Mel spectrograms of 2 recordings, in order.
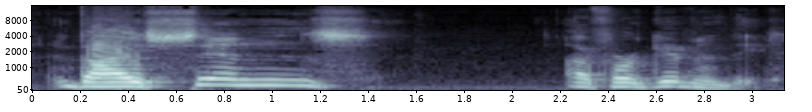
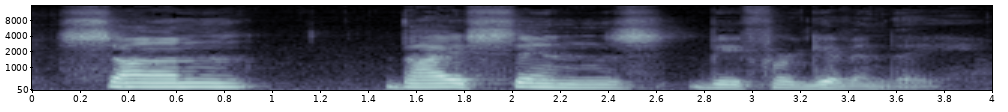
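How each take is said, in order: First: Said in the usual way. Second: Softer, slow and loving; tender. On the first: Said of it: "it's full of compassion". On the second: Shown as a demonstration. Jesus speaking to the paralytic, soft and slow with love. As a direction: let each word carry compassion, gently. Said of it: "full of love".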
